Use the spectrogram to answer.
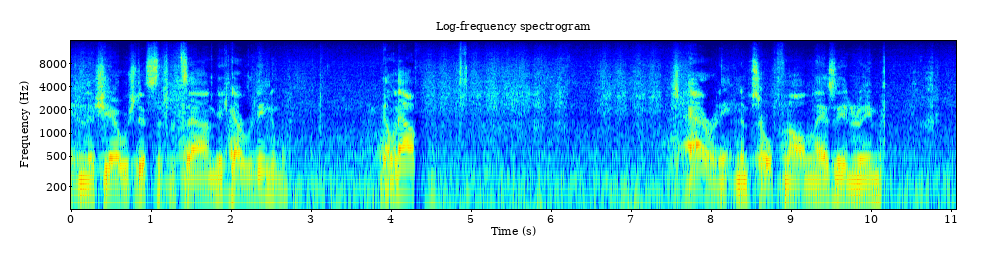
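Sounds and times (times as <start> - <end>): man's voice played backwards: 0.0 - 2.8, 3.8 - 4.5, 7.4 - 10.2
low rumble and hiss: 0.0 - 11.0.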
